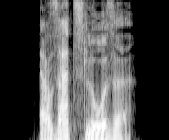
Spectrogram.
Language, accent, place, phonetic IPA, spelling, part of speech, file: German, Germany, Berlin, [ɛɐ̯ˈzat͡sˌloːzə], ersatzlose, adjective, De-ersatzlose.ogg
- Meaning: inflection of ersatzlos: 1. strong/mixed nominative/accusative feminine singular 2. strong nominative/accusative plural 3. weak nominative all-gender singular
